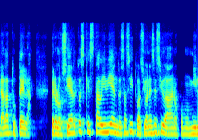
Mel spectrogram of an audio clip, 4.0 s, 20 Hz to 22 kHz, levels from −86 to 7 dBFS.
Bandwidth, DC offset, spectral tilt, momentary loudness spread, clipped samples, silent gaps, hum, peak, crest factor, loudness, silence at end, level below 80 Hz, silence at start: 12.5 kHz; under 0.1%; -5.5 dB/octave; 6 LU; under 0.1%; none; none; -6 dBFS; 18 dB; -24 LUFS; 0 s; -70 dBFS; 0 s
